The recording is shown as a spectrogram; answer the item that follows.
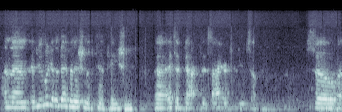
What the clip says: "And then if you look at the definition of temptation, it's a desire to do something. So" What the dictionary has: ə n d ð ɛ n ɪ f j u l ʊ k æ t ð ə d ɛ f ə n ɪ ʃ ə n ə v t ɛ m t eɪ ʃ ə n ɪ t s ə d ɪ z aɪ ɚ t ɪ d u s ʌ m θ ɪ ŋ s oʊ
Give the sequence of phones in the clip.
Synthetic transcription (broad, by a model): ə n ð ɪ n ɪ f j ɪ l ʊ k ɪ t ð ə d ɛ f ə n ɪ ʃ ə n ə v t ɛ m t eɪ ʃ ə n ɪ t s ə d ɪ z aɪ ɚ t ɪ d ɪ s ʌ m θ ɪ ŋ s oʊ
